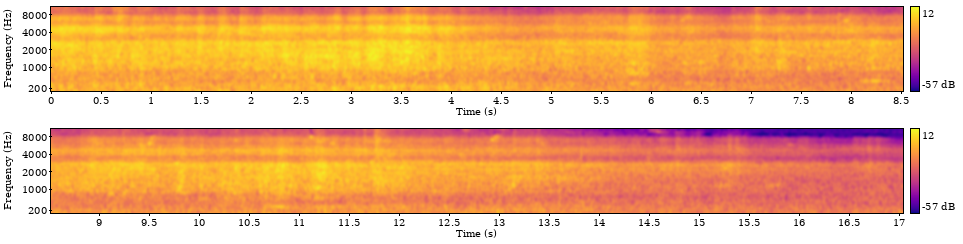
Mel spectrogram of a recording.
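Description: Freight train cars rolling past: a steady rumble and clatter of steel wheels on rail that grows gradually fainter over the second half as the end of the train goes by.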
